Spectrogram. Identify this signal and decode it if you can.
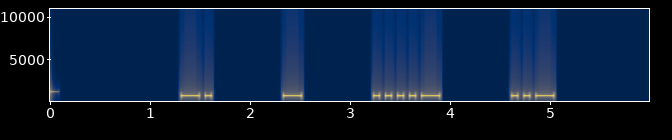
Morse code, heard as a keyed tone, about 20 wpm, spaced as for 9 wpm, 700 Hz. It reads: NT4U
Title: USA Call Signs - 4 Characters - 4x Character Spacing - 20wpm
